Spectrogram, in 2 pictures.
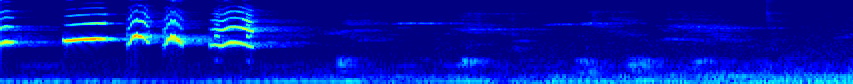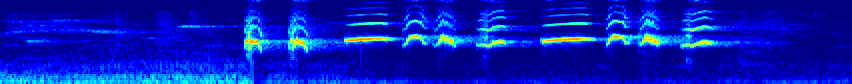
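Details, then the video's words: Oriental magpie-robin song played to provoke a silent bird into singing: two rapid bursts of sharp, whistled and chattering notes, the first brief, the second longer, separated by a quiet gap with faint low rumble. "pancingan kacer di jamin ampuh kacer pendiam malas bunyi cepat gacor"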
